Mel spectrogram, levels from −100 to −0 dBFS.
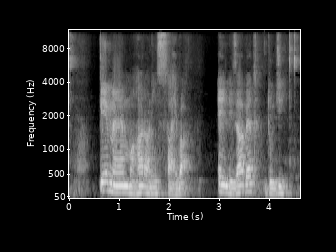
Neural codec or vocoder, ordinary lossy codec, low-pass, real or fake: none; AAC, 48 kbps; 10.8 kHz; real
